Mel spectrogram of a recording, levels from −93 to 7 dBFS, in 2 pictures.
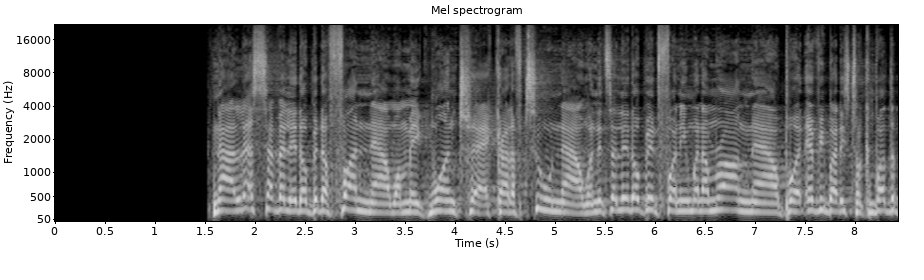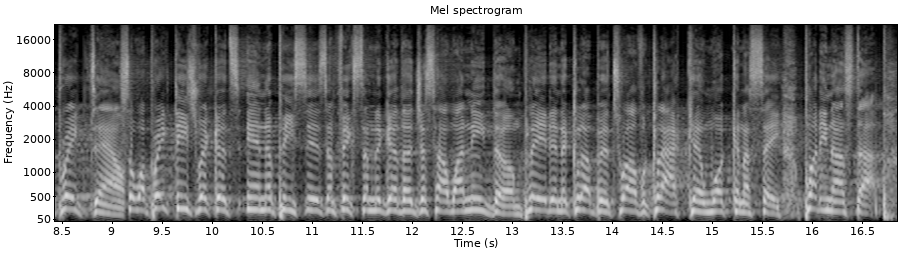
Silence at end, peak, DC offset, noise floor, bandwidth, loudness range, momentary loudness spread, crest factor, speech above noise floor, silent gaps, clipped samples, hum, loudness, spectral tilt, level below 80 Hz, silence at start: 0 s; 0 dBFS; under 0.1%; under -90 dBFS; over 20 kHz; 1 LU; 2 LU; 16 dB; over 74 dB; none; under 0.1%; none; -16 LUFS; -4 dB/octave; -56 dBFS; 1.55 s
